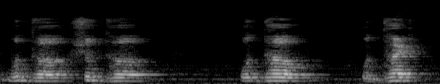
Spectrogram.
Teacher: द चा उच्चार अगोदर येतो ध चा उच्चार नंतर येतो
